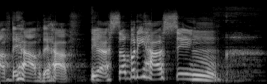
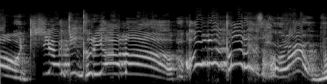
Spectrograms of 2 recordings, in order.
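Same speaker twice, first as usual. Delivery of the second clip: high, excited gasp and squeal of recognition; sudden starstruck surprise, pitched way up; real shocked gasp; 13 semitones higher than usual. Real, not acted. Recognizes actress, gasps and laughs.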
